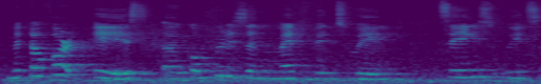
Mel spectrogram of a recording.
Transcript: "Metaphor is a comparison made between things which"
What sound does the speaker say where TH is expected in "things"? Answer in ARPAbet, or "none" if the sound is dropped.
S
